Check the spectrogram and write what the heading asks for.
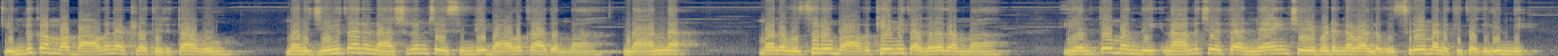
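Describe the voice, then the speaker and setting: A woman's voice: medium pitch, normal speed, dark tone, natural voice. A woman reading the part of an ill young woman who speaks in a weary, resigned way, in an audio novel.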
